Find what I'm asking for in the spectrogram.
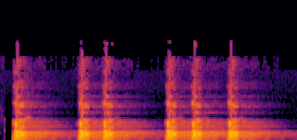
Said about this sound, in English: Hey, do you hear that? What is that? It's the bark heard round the world.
